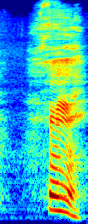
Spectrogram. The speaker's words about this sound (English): God, I'm yawning so much.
